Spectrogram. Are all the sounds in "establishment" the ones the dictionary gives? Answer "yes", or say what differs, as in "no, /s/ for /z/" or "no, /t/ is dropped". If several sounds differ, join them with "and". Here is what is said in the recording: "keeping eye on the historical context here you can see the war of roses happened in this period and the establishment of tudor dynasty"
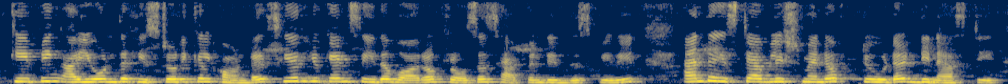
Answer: yes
